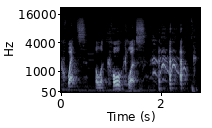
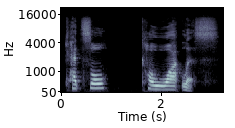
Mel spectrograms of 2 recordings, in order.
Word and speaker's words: Quetzalcoatlus: her team to do the same with the Quetzalcoatlus. oh come on, dude. Quetzalcoatlus. With the Quetzalcoatlus. Quetzalcoatlus. Quetzalcoatlus. Dude, you're not even trying. It's pronounced Quetzalcoatlus. Quetzalcoatlus.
